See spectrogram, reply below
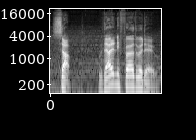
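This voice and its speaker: Chatty British man with a lively voice. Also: on the high side, moderate pace, faint music behind. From Britain. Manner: chatty, thinking aloud while playing. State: recovering from a throat infection. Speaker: gaming YouTuber. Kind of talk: casual let's-play commentary.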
